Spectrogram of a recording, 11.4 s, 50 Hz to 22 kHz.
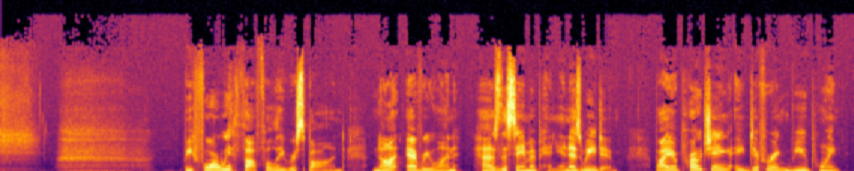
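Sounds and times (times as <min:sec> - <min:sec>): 
deep breath: 0:00.0 - 0:02.1, 0:04.6 - 0:04.9
speech: 0:02.4 - 0:11.2.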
